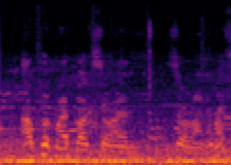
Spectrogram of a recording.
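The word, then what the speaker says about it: Zohran: I'll put my bucks on Zoran.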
